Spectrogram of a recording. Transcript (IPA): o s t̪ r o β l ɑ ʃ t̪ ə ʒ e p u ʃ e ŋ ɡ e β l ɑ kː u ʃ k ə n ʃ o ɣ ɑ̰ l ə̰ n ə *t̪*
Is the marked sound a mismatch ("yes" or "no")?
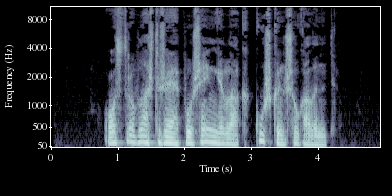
no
